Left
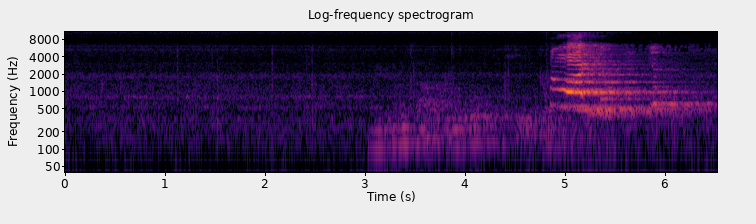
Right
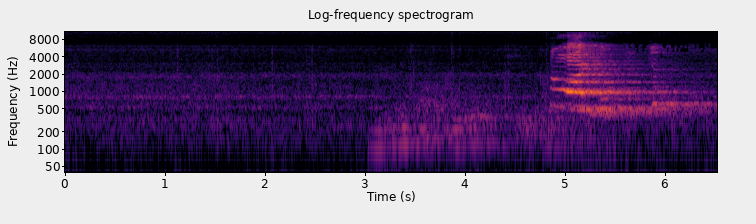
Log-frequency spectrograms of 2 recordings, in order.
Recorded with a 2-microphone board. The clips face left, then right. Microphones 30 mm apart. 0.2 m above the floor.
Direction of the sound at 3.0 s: 10° left (ahead or behind).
